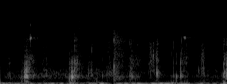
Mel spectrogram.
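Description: Close-miked chewing of meat, with wet mouth clicks coming a few times a second at an uneven pace.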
